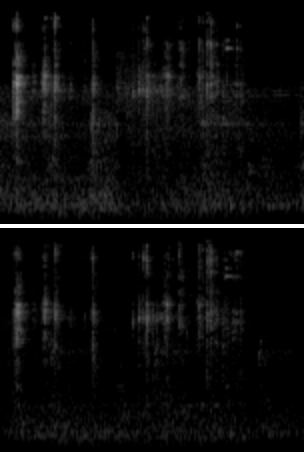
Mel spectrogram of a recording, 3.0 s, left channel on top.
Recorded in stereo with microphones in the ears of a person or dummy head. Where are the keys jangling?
25° left (ahead or behind), 0.7 m; by 2.5 s 45° right (ahead or behind), 1.2 m.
